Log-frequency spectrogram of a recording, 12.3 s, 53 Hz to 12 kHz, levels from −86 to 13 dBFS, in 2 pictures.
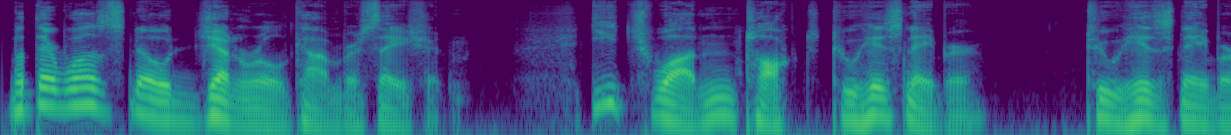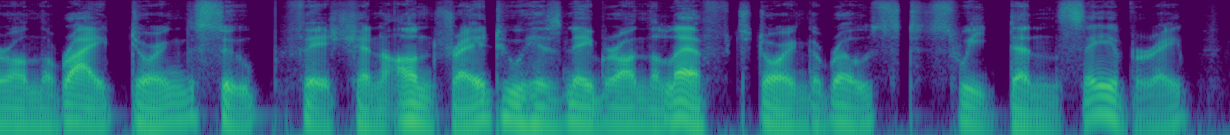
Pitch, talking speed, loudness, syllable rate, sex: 95 Hz, 175 wpm, -23 LUFS, 4.9 syllables/s, male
